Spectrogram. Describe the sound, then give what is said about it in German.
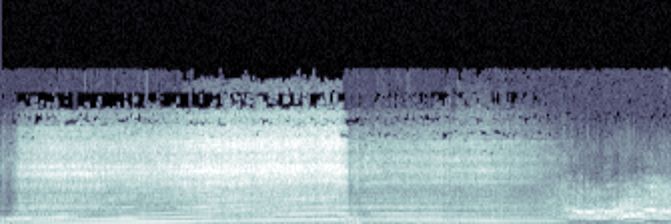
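A high-revving ten-cylinder sports car engine climbs steadily in pitch, then shifts and drops back, loud, with a rasping snarl and some tire noise near the end. “Das ist das Zehnzylinder-Ding, deswegen klingt er wie ein Ferrari.”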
